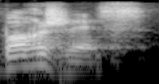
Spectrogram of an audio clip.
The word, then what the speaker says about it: Borges: obvious insisted in happiness name pronounced Borges by the way the Portuguese way and not the Spanish way because he explained to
